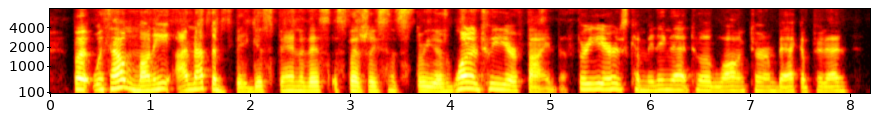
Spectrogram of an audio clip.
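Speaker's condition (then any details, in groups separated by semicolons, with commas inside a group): No condition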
